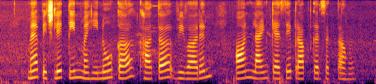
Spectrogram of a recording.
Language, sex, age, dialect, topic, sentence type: Hindi, female, 18-24, Marwari Dhudhari, banking, question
